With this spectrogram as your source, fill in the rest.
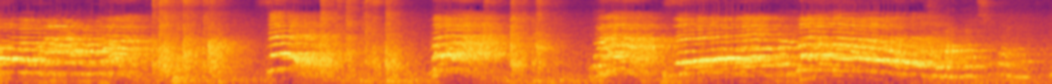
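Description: A first-grade class of children chants the 'tepuk semangat' clapping routine, loud shouted voices in bursts broken by sharp thumping claps, with a teacher's voice leading between the chanted lines.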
